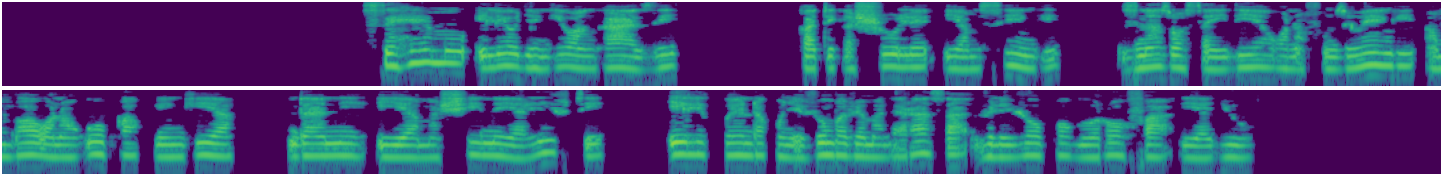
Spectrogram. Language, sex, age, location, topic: Swahili, female, 36-49, Dar es Salaam, education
